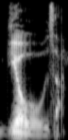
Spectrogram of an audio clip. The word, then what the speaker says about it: gyoza: All of a sudden, I have gyoza. he has gyoza. It's actually pronounced gyoza. Gyoza, but I'm not gonna. It's America, so I'm not gonna be like yo.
